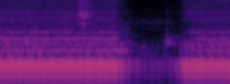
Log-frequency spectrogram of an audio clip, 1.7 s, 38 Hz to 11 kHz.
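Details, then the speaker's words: Older Kenmore sewing machine, badly seized, being freed with WD-40 after the belt was re-tightened: low motor hum bogs down and nearly stalls, then picks up, sounding like a tractor. Stiff from old dried lubrication; sews but still noisy. "oh oh she sounds like a tractor there we go that's the part I like the best"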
